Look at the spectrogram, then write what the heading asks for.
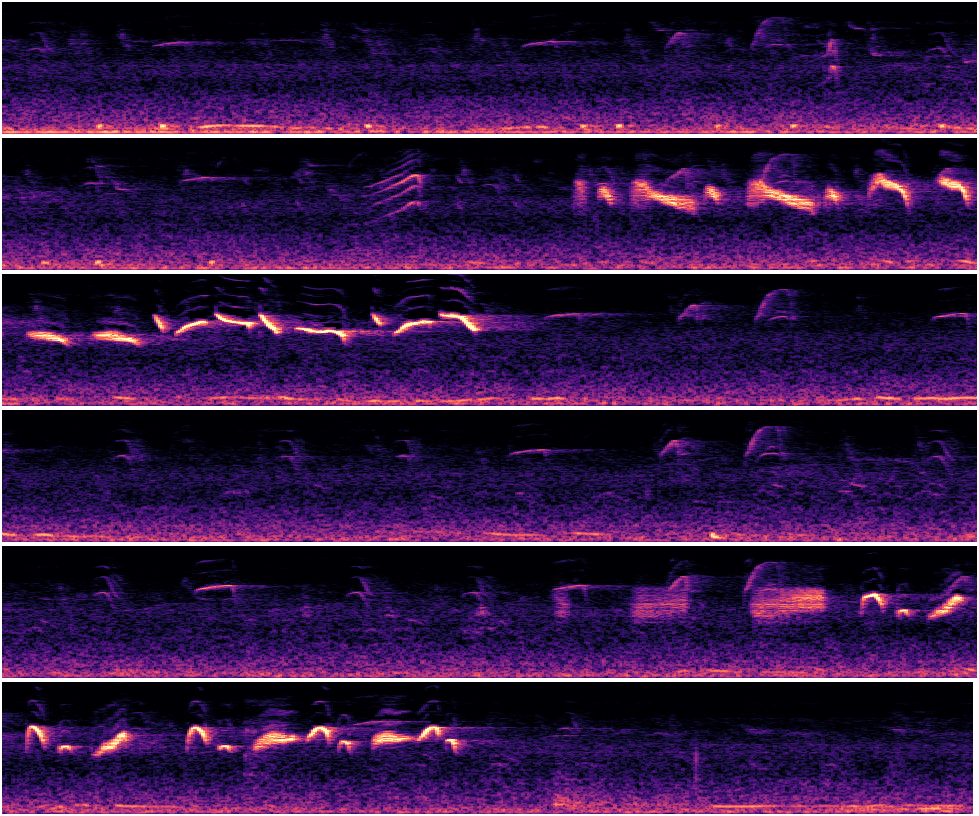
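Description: Chinese hwamei singing in two loud runs of rapid, sweeping whistled notes, the first about eight seconds in and the second about twenty-three seconds in, each lasting around four seconds. Fainter short high chirps fill the gaps between them.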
